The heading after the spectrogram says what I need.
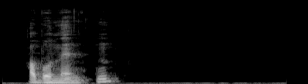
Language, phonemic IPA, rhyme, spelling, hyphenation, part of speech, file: Norwegian Bokmål, /abʊˈnɛntn̩/, -ɛntn̩, abonnenten, ab‧on‧nent‧en, noun, NB - Pronunciation of Norwegian Bokmål «abonnenten».ogg
- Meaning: definite singular of abonnent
